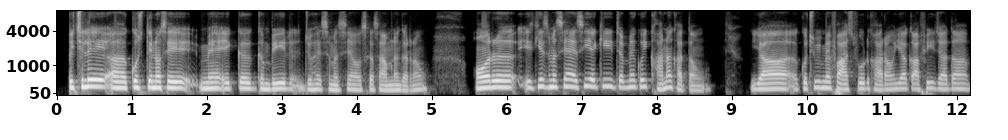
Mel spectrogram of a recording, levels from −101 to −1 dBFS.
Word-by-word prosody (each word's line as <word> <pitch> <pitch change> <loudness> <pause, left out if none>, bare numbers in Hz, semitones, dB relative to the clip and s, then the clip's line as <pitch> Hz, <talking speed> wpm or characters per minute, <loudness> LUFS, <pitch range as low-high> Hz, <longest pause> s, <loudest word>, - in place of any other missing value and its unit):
पिछले 200 +3 +6 0.2
अ, 175 -1 +5
कुछ 185 -2 +4
दिनों 180 -1 +5
से 180 0 +2 0.4
मैं 160 +1 +2
एक 160 +2 -4 0.2
गंभीर 150 +1 +1 0.2
जो 140 - -3
है 140 - -2
समस्या, 130 0 -5
उसका 130 +2 -6
सामना 125 -1 -3
कर 115 -3 -5
रहा 125 +2 -7
हूँ। 145 +3 -8 0.7
और 180 +3 +5 0.3
इसकी 180 +4 -3
समस्या 200 +2 -1
ऐसी 195 +3 -2
है 205 - +3
कि 220 +2 -4
जब 185 - -2
मैं 200 0 -1
कोई 205 +1 -3
खाना 160 +5 -2
खाता 130 -8 -6
हूँ, 115 +4 -11 0.5
या 150 0 0
कुछ 160 +3 -5
भी 185 - -2
मैं 175 -1 0
फ़ास्ट 140 -4 -3
फ़ूड 155 0 -4
खा 130 -4 -5
रहा 140 +2 -6
हूँ 145 - -6
या 155 0 -4
काफ़ी 160 +3 -5
ज़्यादा 150 0 -5
155 Hz, 195 wpm, -19 LUFS, 140-180 Hz, 0.7 s, पिछले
